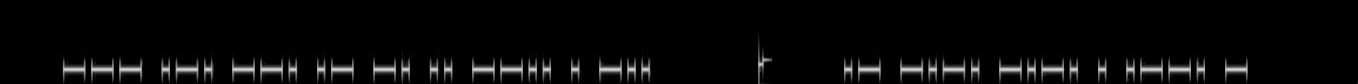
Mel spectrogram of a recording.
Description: Morse code, heard as a keyed tone, about 17 wpm, 700 Hz. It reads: ORGANIZED ACCEPT
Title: Sentences from Top 1300 Words - New Word Drill - 17wpm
